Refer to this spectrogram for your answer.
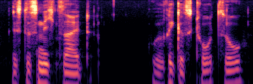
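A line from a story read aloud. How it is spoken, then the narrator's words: Quiet question. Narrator (German): fragte leise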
